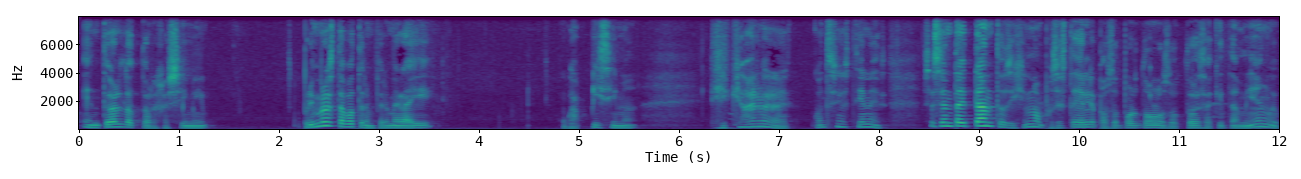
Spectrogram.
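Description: A woman's voice: deep voice, mellow. A woman with a Mexican Spanish accent, casually and candidly telling a personal story, acting out the dialogue with slangy flair. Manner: chatty and candid, slangy, acts out dialogue with shifting voices.

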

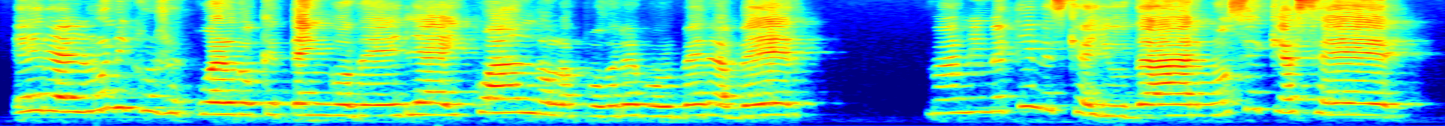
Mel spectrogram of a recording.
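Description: An anxious young daughter pleading with her mother over and over, played by a woman in a demonstration role-play. The voice sits high, and the sound rings with clear room echo. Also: moderate pace, a little mellow, natural voice. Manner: pleading, repeats "mamá".

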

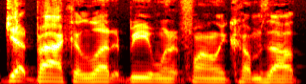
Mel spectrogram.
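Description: A man's voice: mid-range voice, steady tone, quick pace, clear, resonant tone, no echo. A man co-hosting a podcast, talking casually with lots of fillers and dry humor. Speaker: podcast co-host.

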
